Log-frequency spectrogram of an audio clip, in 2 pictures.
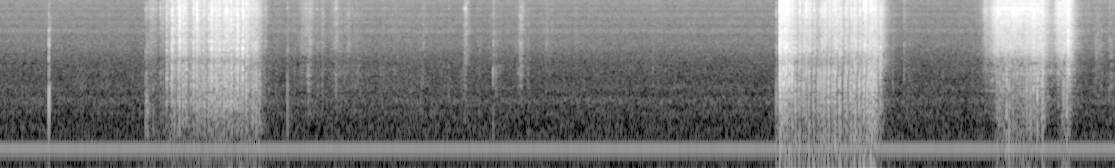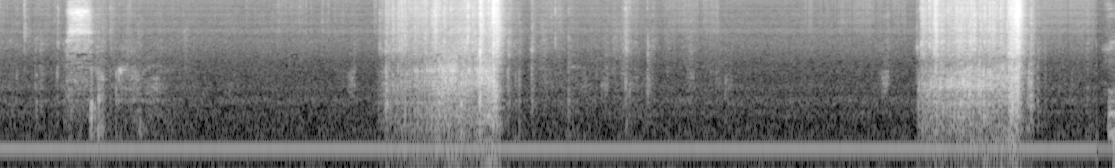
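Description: An Oblique playing card deck riffles in five separate bursts of crisp, close shuffling, each a second or so long, with quiet handling between them and a steady low hum underneath.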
